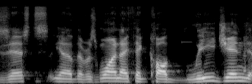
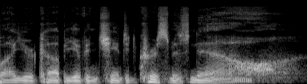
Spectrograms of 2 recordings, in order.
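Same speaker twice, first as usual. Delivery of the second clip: very deep, low, sultry announcer voiceover; 8 semitones lower, 4 dB quieter than usual. Asked by the hosts to let them hear it, the man hired for his voice: deep sexy voiceover voice. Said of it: "deepest, sexiest, beautiful, pornographic voiceover voice".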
